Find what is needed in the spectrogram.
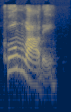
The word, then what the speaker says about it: cum laude: Cum laude.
